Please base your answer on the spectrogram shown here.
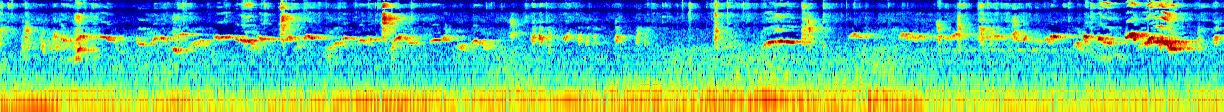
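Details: Pekin robin giving a loose series of short whistled and warbled notes mixed with dry clicks and chips, spaced irregularly across the stretch, over a strong low droning hum.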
